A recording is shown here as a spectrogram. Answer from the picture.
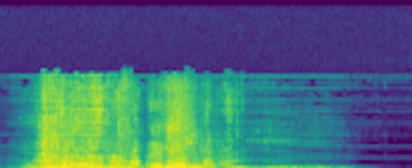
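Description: The MGM studio logo's lion roar: two roars in quick succession, the second trailing off about three and a half seconds in.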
